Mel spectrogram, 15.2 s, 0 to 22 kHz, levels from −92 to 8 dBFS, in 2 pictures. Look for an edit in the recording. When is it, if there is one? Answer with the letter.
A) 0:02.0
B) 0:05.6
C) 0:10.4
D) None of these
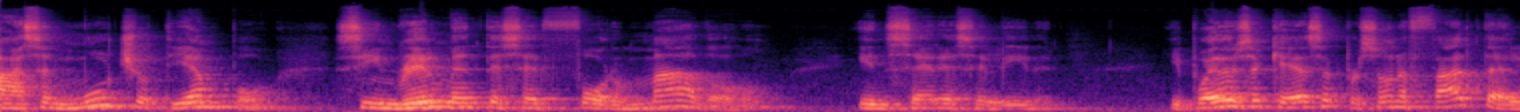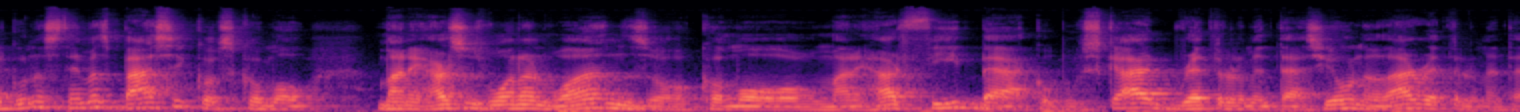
D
